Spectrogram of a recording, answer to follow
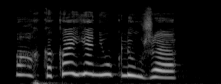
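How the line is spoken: Desperate exclamation, young girl. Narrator (Russian): В отчаянии воскликнула младшенькая

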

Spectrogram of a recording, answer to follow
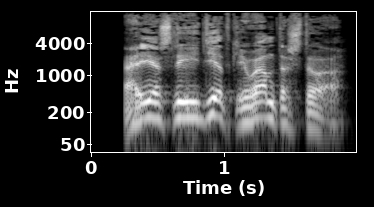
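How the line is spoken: Growling. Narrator (Russian): рыкнул лейтенант Шаттерхенд

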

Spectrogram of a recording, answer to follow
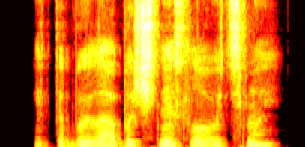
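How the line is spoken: Muttering. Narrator (Russian): пробормотала я

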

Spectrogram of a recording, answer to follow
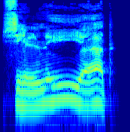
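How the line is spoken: Hiss. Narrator (Russian): прошипел Пламень

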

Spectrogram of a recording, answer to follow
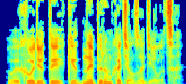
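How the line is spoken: Insinuating question. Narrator (Russian): вкрадчиво поинтересовался Вадим

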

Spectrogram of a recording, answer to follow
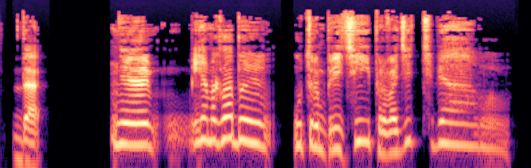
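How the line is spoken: Hesitant. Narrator (Russian): сказала Агнесса неуверенно

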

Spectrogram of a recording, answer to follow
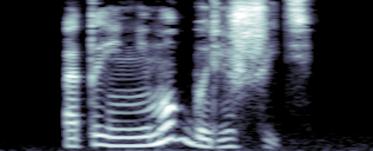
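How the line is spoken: Muttered. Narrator (Russian): пробормотала я

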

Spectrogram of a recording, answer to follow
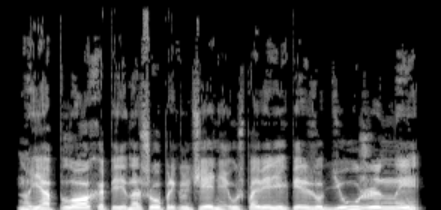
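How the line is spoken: Wailing. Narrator (Russian): взвыл Ринсвинд

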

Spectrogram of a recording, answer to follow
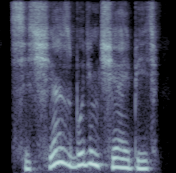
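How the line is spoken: Joyful declaration. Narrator (Russian): радостно заявила она

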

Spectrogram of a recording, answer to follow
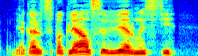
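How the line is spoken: Grumbling. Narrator (Russian): пробурчал Мазур

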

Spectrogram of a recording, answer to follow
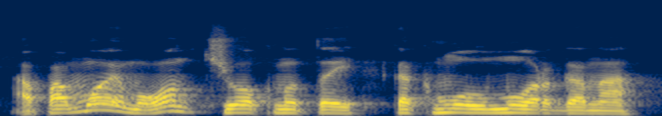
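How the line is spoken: Exclaiming. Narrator (Russian): воскликнул Клэнси

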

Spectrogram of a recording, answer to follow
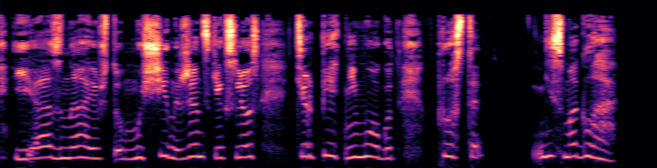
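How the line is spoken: On the verge of tears. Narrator (Russian): Рыска чуть снова не разрыдалась

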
